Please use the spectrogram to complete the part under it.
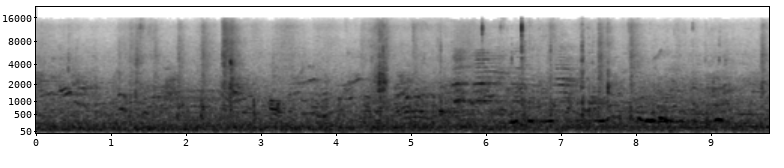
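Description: Leaves rustle as a monkey moves through the branches.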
